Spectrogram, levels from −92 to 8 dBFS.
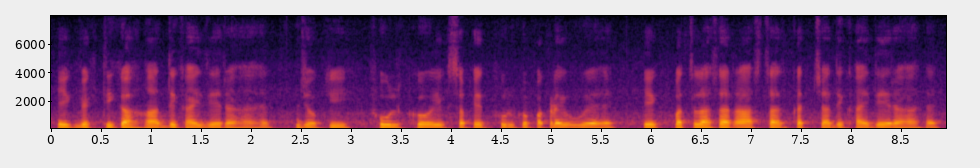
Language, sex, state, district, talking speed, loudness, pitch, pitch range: Hindi, male, Maharashtra, Sindhudurg, 190 wpm, -17 LUFS, 120 Hz, 115-125 Hz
